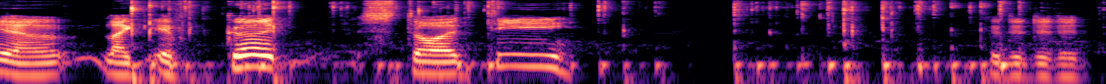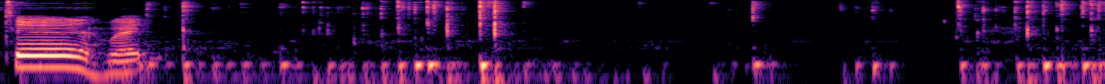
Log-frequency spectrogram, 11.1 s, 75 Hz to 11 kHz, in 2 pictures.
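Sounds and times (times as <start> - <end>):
computer keyboard keystrokes: 0.7 - 5.2, 6.3 - 11.0.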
